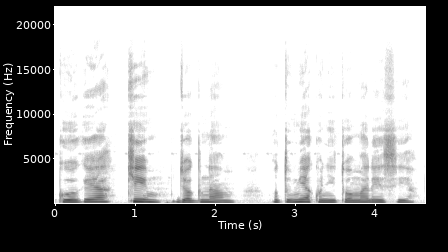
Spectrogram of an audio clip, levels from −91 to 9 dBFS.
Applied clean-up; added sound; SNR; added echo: none; none; none; none.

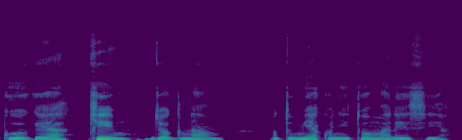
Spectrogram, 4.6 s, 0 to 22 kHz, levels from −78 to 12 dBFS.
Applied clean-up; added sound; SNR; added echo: neural mask model Resemble Enhance denoiser.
